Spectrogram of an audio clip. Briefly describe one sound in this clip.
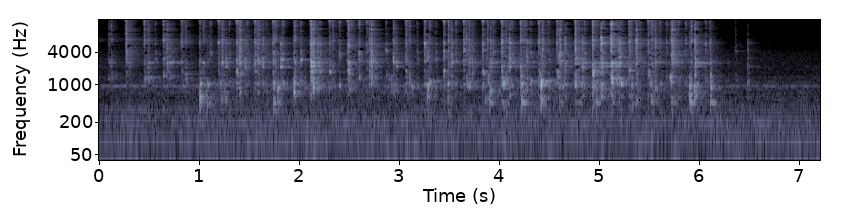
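Butter sizzles and crackles in a hot pan.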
